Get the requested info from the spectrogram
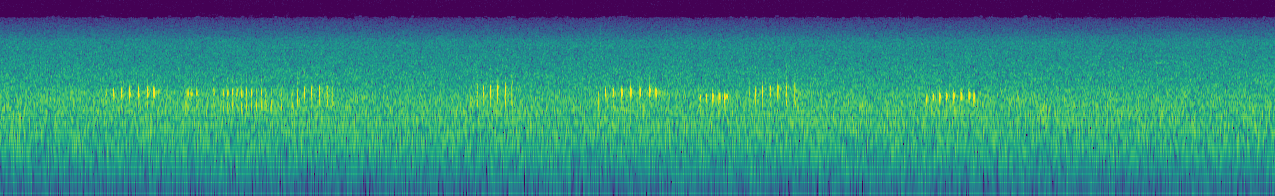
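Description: Frogs calling: short rattling croaks, about eight of them at slightly different pitches over the first seven seconds, then only a faint steady hiss.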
